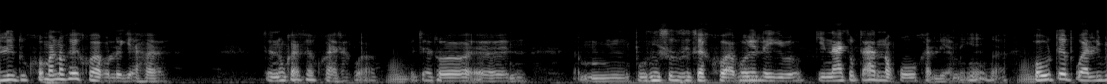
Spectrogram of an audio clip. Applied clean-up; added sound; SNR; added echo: none; Brass instrument; 15 dB; reverberation time 0.2 s.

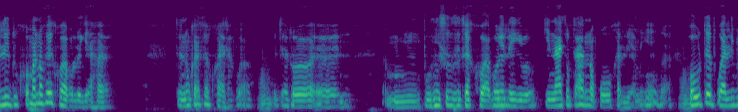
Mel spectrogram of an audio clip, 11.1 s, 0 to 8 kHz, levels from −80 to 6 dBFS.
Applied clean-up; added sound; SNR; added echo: classical method WPE with log-MMSE.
